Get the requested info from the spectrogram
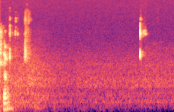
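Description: Near silence, with one short, faint mouse click near the end.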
